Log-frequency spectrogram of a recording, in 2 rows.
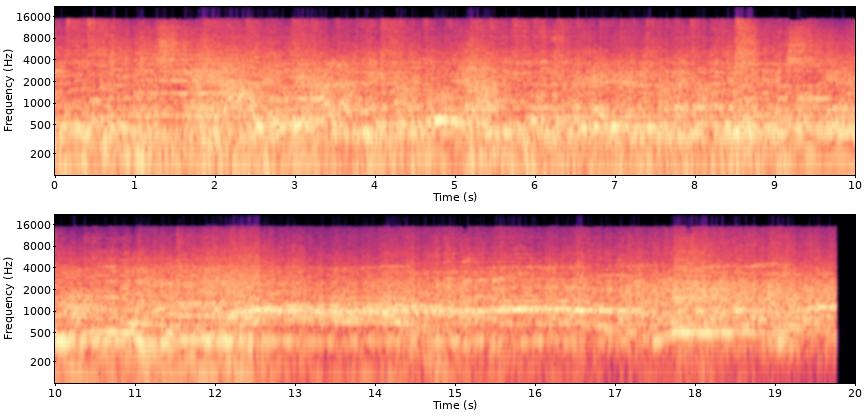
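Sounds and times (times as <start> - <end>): rock band sustained chord: 0.0 - 15.4
crowd cheering and whooping: 0.7 - 5.7, 9.4 - 19.8.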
